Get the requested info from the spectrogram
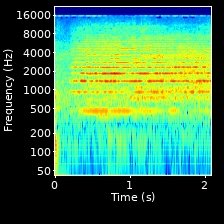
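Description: A steady, horn-like pitched tone with several overtones, setting in a fraction of a second in and held without change of pitch.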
